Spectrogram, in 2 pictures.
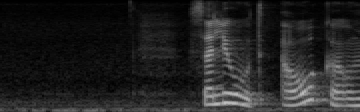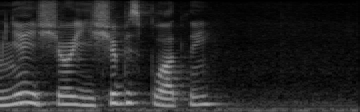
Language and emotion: Russian, positive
